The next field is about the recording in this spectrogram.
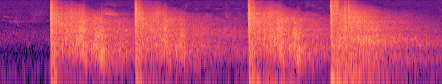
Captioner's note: gunshots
